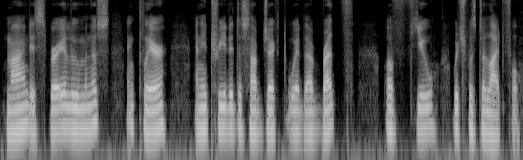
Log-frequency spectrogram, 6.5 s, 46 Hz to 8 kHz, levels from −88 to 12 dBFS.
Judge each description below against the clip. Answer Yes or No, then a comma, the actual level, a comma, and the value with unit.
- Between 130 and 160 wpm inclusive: No, average, 185 wpm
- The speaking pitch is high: No, low, 120 Hz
